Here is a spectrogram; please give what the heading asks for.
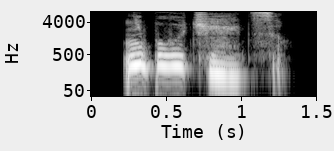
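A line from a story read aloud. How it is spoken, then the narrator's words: Sighing. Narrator (Russian): вздохнула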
